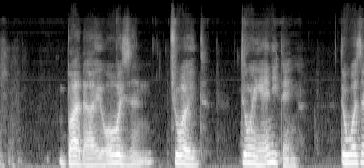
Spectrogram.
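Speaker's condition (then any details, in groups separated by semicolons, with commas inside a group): ALS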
